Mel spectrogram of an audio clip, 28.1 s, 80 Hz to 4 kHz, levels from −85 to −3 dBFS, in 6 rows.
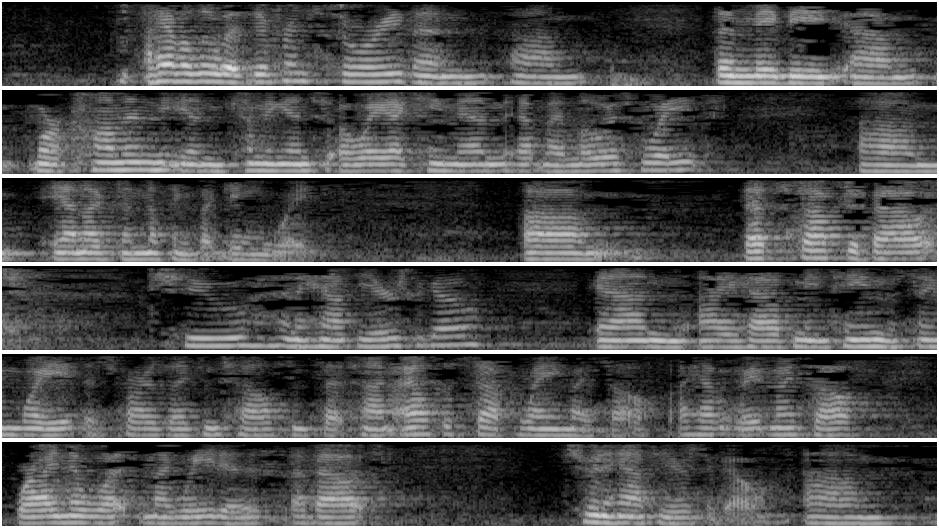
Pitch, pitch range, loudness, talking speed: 175 Hz, 165-190 Hz, -30 LUFS, 180 wpm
